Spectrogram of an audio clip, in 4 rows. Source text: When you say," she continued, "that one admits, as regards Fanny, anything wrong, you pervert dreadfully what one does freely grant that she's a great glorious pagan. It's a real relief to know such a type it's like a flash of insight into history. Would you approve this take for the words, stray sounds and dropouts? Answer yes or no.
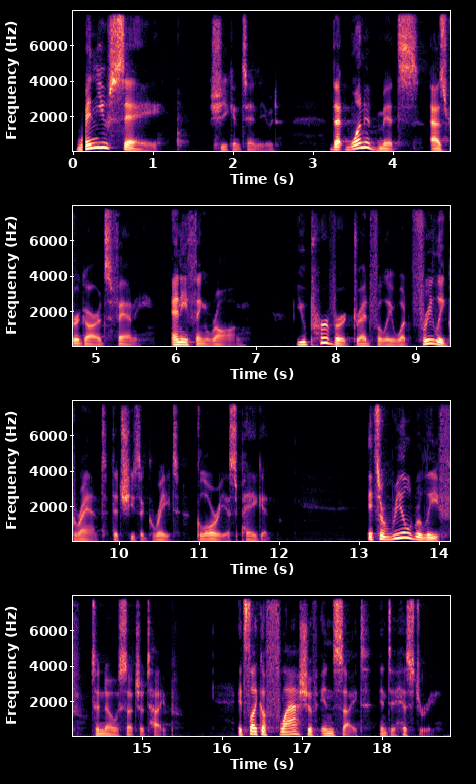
no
